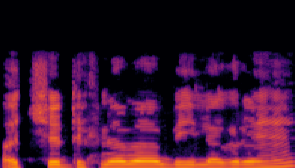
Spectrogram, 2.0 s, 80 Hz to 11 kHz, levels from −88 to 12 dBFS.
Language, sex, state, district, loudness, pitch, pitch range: Hindi, male, Bihar, Araria, -14 LUFS, 175 Hz, 170-185 Hz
